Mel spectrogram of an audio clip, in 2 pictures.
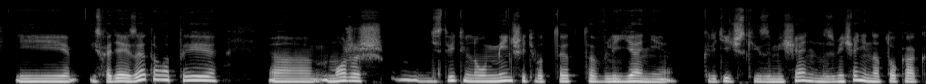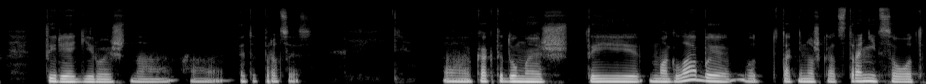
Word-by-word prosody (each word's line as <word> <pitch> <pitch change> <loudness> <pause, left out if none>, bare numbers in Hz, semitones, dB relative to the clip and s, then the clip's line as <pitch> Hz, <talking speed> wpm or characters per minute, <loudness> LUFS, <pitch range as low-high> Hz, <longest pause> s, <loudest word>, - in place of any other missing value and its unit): И 135 +1 +2
исходя 145 -2 +2
из 140 +4 +4
этого 215 -1 +3
ты, 190 -3 +3 0.5
а, 130 -4 +1
можешь 165 -1 +1
действительно 175 - -1
уменьшить 155 +3 +2
вот 130 -1 -3
это 140 0 -1
влияние 130 +1 +1 0.3
критических 130 0 -4
замещан 130 +4 +1
замечаний 135 +9 +2
на 130 -3 +2
то, 140 +1 -1
как 135 -2 -3 0.4
ты 140 - +3
реагируешь 125 -2 +1
на, 125 +3 -6
а, 130 +3 -7 0.2
этот 140 0 -9
процесс. 135 -1 -7 1.3
А, 65 -1 0
как 135 -1 -1
ты 140 - -2
думаешь, 125 -2 +2
ты 130 -1 +2
могла 135 +8 +2
бы 140 -8 +2
вот 135 -11 -5 0.2
так 130 - -4
немножко 130 -1 -1
отстраниться 145 +1 0
от, 120 -4 -2
135 Hz, 115 wpm, -20 LUFS, 130-150 Hz, 1.3 s, из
